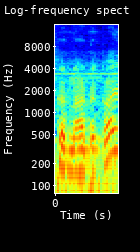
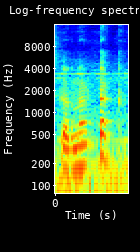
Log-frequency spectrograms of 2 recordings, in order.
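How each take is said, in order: First: The word ends with an extra final vowel. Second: The word ends on the final consonant. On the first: The speaker calls it wrong. "There's nothing as Karnataka" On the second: The speaker calls it right. "it is Karnatak"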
